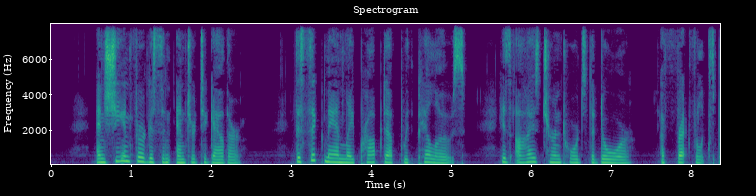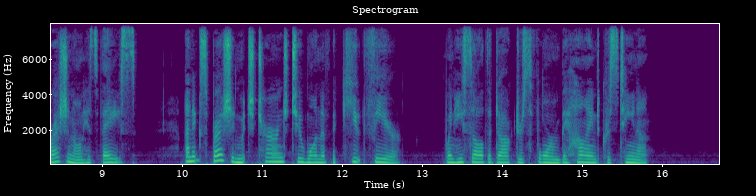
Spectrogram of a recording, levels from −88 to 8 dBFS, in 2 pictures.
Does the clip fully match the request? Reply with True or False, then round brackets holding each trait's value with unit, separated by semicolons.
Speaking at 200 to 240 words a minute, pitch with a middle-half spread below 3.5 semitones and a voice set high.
False (155 wpm; 2.5 semitones; 195 Hz)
